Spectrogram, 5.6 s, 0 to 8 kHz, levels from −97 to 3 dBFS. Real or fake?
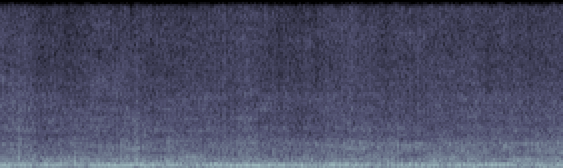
fake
